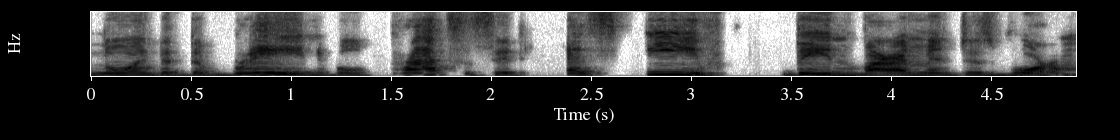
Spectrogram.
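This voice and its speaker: A woman with a non-native accent, very deep and low in pitch, with very wide pitch swings at a fairly slow pace. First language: not English. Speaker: psychology lecturer. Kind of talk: online lecture.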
